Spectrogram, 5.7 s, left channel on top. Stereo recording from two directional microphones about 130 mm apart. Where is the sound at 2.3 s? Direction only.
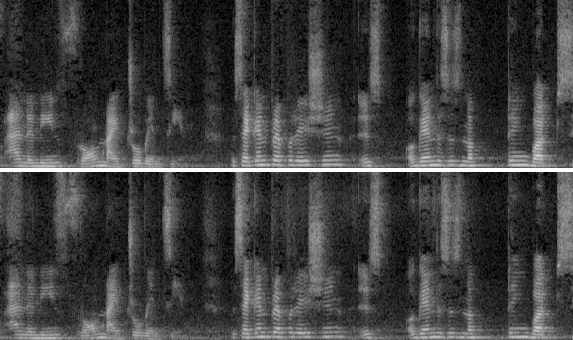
35° left (ahead or behind).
